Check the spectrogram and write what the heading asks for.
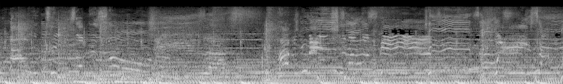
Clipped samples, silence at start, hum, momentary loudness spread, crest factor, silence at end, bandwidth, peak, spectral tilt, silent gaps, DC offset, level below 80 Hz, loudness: under 0.1%; 0 s; none; 2 LU; 10 dB; 0 s; 16 kHz; 0 dBFS; -4.5 dB/octave; none; under 0.1%; -14 dBFS; -11 LUFS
